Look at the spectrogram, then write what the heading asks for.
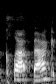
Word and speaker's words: clapback: rude comments so a clapback is a witty response that you give to an insult checking our pronunciation we put the stress on the first syll clap back clap back once again clap back number 16 Squad this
